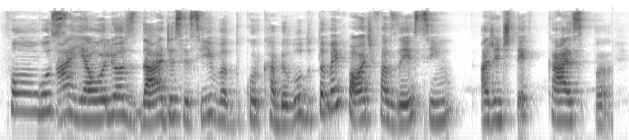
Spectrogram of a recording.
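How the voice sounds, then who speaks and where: A woman's voice: high-pitched, a bit bright. A young woman from Brazil chatting casually to her viewers, explaining with frequent asides. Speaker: vlogger. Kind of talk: casual talk to camera.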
